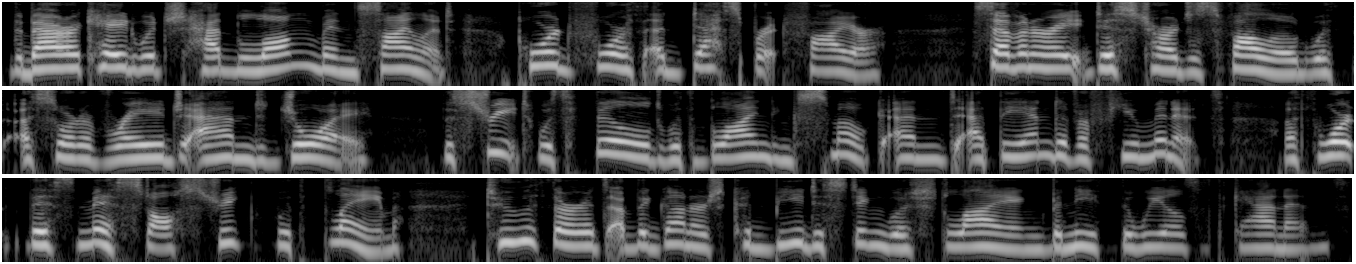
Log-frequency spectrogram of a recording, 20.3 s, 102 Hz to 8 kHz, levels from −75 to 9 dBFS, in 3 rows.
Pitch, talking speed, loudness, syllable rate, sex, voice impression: 230 Hz, 180 wpm, -20 LUFS, 4.9 syllables/s, female, feminine, adult-like, fluent, sincere, slightly calm, slightly elegant, slightly sweet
